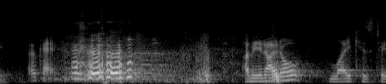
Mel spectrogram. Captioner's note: audience laughing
